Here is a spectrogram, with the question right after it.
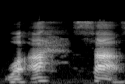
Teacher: আহসানু, ওয়া ওপেন রাখবেন, আর হামজা আর হা রাইট দিয়ে পড়বেন, হাটাকে একটা আমরা হামজ করবো গলার মাঝখান থেকে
